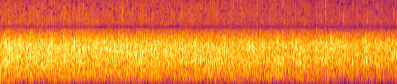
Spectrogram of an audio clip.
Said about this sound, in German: Ja, außerdem gibt es ganz viele Leute, die seit Wochen hier sind in den Hallen und den Kongress aufbauen, freiwillig, ohne Bezahlung. Genau, das hat auf jeden Fall einen Applaus verdient.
